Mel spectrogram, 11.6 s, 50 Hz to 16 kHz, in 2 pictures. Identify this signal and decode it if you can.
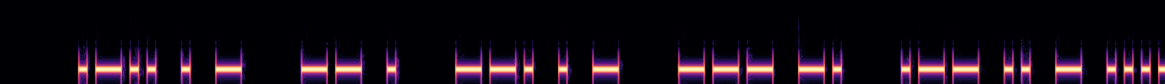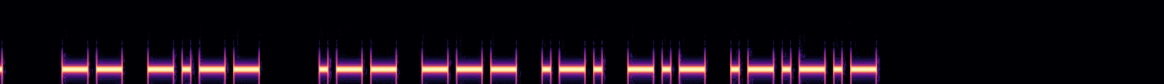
Morse code, heard as a keyed tone, about 28 wpm, 700 Hz. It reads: LET ME GET ON WITH MY WORK.
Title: Sentences from Top 300 Words 28wpm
